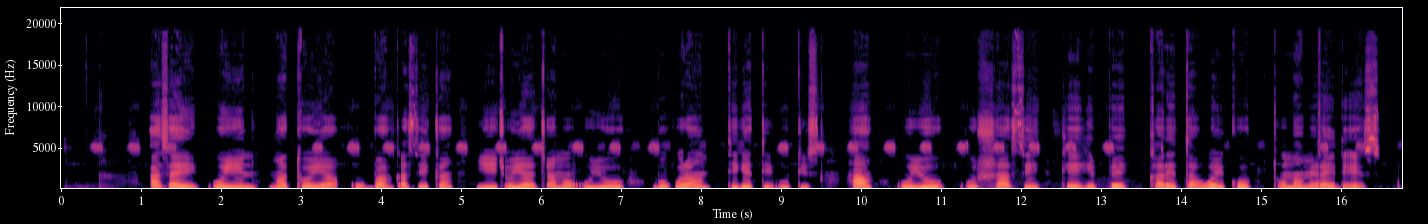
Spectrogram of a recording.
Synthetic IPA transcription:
ʔɐsɐjʊjɪnmɐt̪ʰːɔjaʊbːɐkʼɐsːɪkːɐjiːt͡ʃʼɔjjaːt͡ʃʼɐmɔʔʊ̰joː | bʊkʼʊɾɐn | t̪ɪɡɛt̪ːɪ̰ʔʊt̪ːis | hɐʔʊjoː | ʊʃːaːsːɪ | kʰe̞ːɦɪpːɛ | kʰɐɾɛt̪ːɐwɔjkːɔ | t̪ʼʊmɐmɛɾɐjd̪ɛ̰ʔeːs

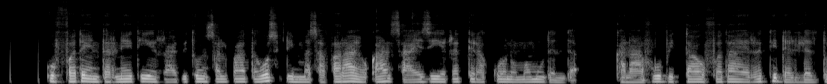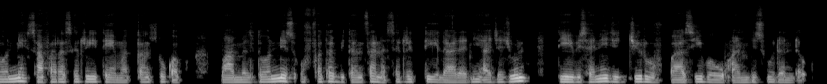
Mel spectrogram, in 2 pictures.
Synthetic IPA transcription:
ʔʊfːɐt̪ɐɪnt̪ɛɾne̞ːt̪iːɪrːaːbɪt̪uːnsɐlfʼaːt̪ɐʔʊsᶑɪmːɐsɐfɐɾaːjɔːkaːnsaːjɪziːɪrːɐt̪ːɪɾɐkːo̞ːnʊmɐmuːd̪ɐnd̪ɐʔɐ | kɐnaːfuːbɪt̪ːaːʊfːɐt̪aːɪrːɐt̪ːɪd̪ɐld̪ɐlt̪o̞ːnːɪsɐfɐɾɐsɪrːiːt̪eːmɐt̪ʼːɐnsuːkʼɐbʊ̥maːmːɪlt̪o̞ːnːɪsʊfːɐt̪ɐbɪt̪ɐnsɐnɐsɪrːɪt̪ːɪɪlaːlɐniːɐd͡ʒɐd͡ʒuːnd̪̥e̞ːbɪsɐniːd͡ʒɪd͡ʒːiːɾuːfbaːsiːbɐʔʊhɐnbɪsuːd̪ɐnd̪ɐʔʊ̥

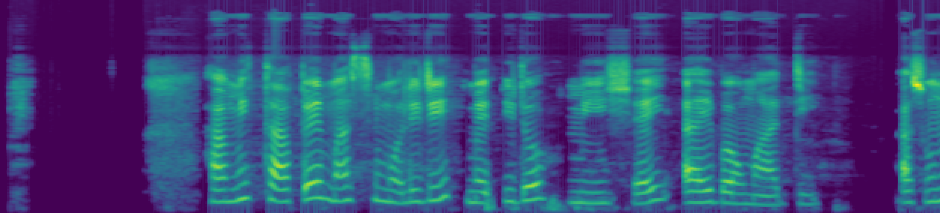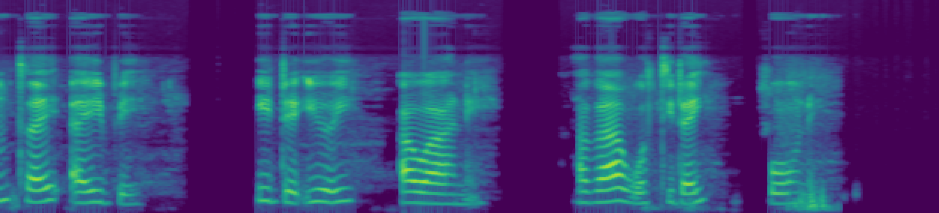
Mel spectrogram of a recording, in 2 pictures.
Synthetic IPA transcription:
hɐmɪt̪ːaːpːɛmɐsːɪmɔlɪd̪ɪmɛɗːɪd̪ɔmiːʃːɐjɐjbɐwmaːd̪ːi | ʔɐsʊnt̪ʰːɐjɐjbe | ɪd̪ɛʔɪjɔj | ʔɐwaːnḛ | hɐɡaːwɔt̪ːɪd̪ɐj | foːnḛ

